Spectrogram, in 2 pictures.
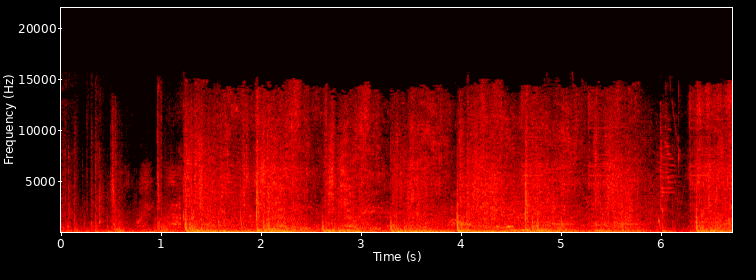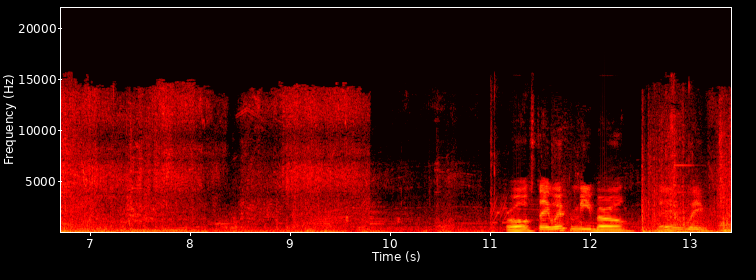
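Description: Weapons fire in rapid bursts with booming blasts.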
